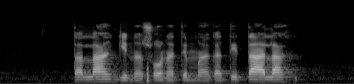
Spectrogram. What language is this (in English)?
Tsonga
